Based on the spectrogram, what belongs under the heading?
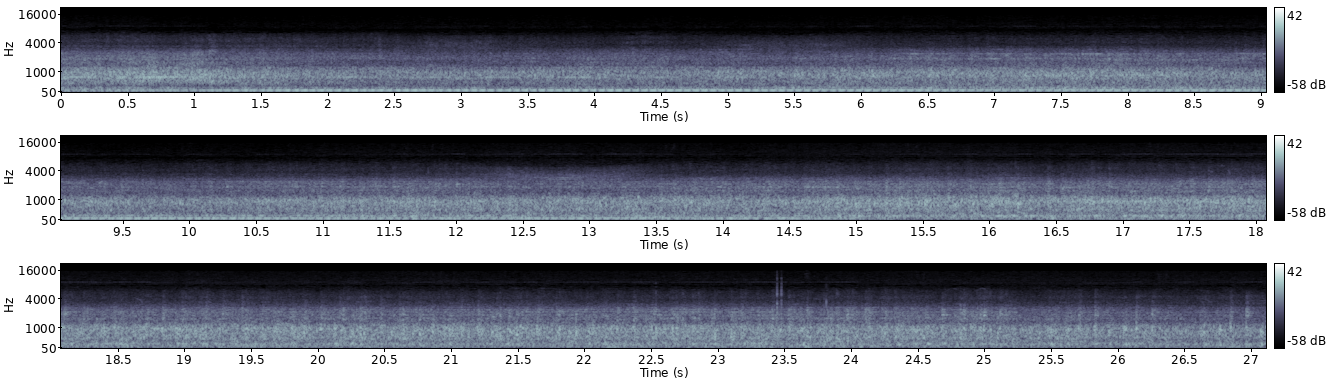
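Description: Passenger train running over a river bridge: a steady rumble of wheels on the rails, with a low hum that stops about halfway through.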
